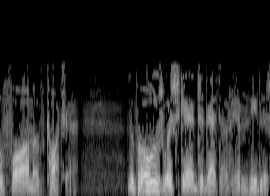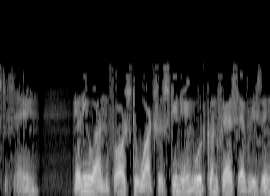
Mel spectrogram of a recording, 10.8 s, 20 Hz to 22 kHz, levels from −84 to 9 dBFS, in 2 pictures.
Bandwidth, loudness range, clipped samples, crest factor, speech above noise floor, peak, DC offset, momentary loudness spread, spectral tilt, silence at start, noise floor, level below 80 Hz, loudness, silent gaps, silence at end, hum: 5.8 kHz; 5 LU; under 0.1%; 16 dB; 39 dB; -2 dBFS; under 0.1%; 14 LU; -5.5 dB/octave; 0 s; -56 dBFS; -52 dBFS; -18 LUFS; none; 0 s; none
